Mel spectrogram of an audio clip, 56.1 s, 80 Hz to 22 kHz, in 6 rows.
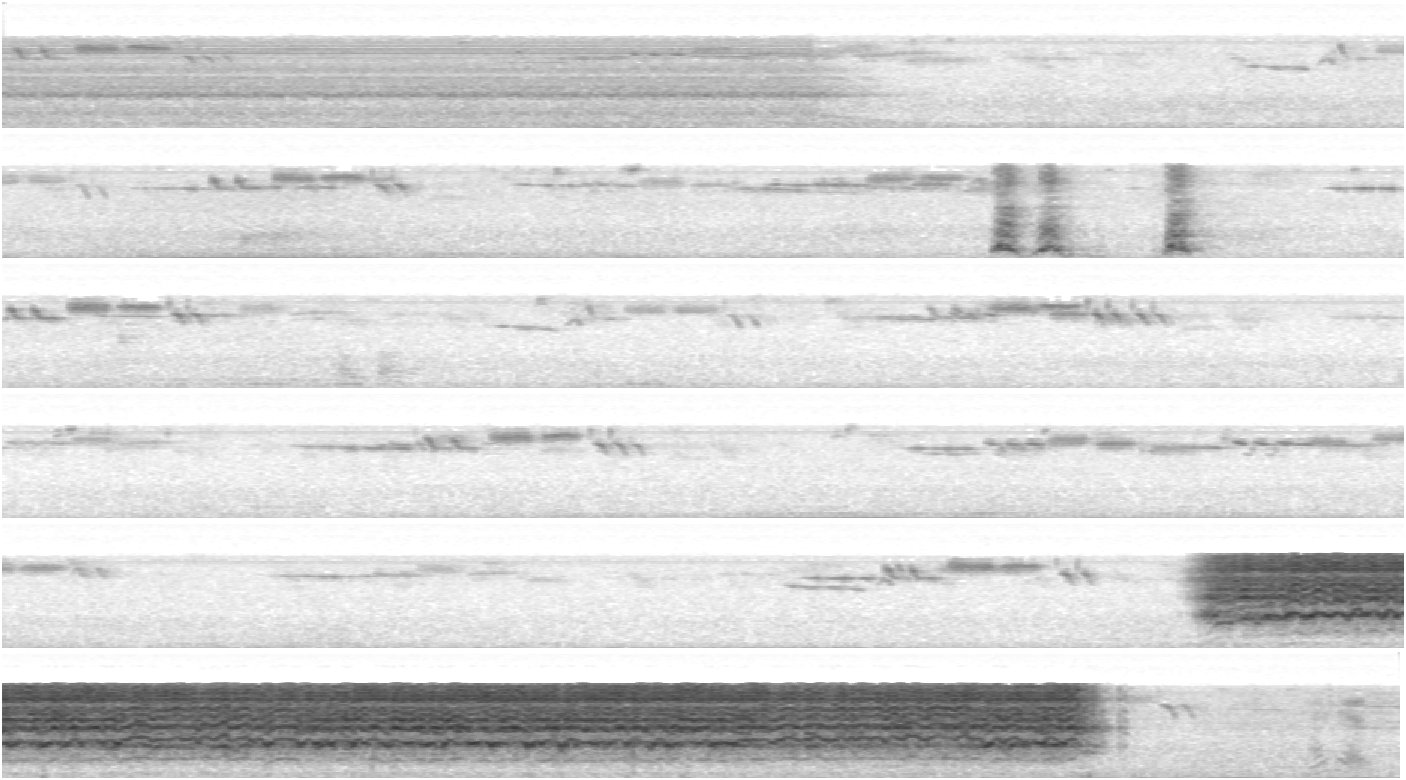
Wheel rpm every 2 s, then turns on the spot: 0, 0, 0, 0, 0, 0, 0, 0, 0, 0, 0, 0, 0, 0, 0, 0, 0, 0, 0, 0, 0, 0, 30, 160, 160, 160, 150, 10.
none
